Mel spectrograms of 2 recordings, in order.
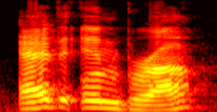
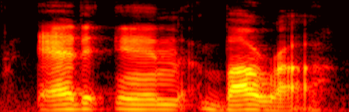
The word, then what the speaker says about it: Edinburgh: how to pronounce it i think there are two fairly similar ways ed inbra bra is like the first part of brush without the sh sound ed in barra okay so this is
